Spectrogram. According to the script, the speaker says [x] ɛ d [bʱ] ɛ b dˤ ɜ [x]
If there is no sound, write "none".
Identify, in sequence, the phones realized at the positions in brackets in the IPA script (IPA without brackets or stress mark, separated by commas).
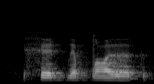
x, b, k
